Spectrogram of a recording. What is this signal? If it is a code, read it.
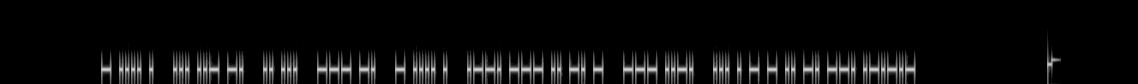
Morse code, heard as a keyed tone, about 40 wpm, 700 Hz. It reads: THE SUN IS ON THE POINT OF SETTING.
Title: Sentences from Top 1300 Words 40wpm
